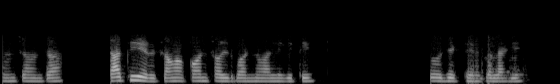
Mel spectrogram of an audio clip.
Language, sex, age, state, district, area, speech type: Nepali, male, 18-30, West Bengal, Jalpaiguri, rural, conversation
